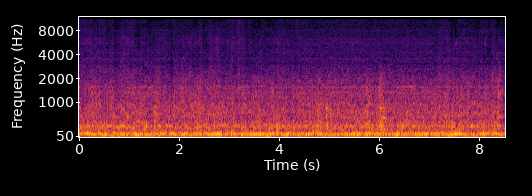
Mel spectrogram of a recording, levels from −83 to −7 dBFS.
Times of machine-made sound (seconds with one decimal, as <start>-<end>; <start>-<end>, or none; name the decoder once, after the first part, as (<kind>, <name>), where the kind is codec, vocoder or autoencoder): 0.0-4.4 (codec, HILCodec); 7.1-8.5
